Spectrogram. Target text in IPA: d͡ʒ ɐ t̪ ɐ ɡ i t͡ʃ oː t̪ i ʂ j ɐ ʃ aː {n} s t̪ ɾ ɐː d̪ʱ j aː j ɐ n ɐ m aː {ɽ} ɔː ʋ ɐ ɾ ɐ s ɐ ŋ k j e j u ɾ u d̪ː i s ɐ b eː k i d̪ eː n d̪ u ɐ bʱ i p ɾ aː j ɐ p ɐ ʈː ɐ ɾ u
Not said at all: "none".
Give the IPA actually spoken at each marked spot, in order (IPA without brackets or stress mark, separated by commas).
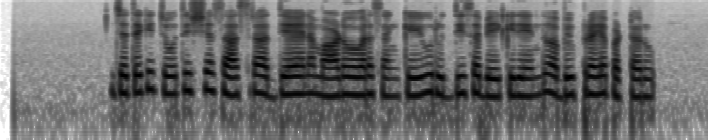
none, ɽ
